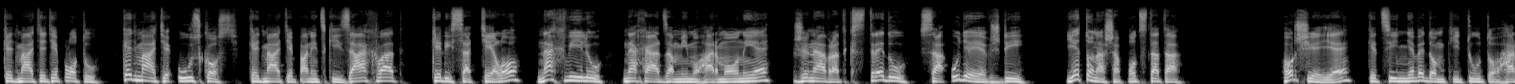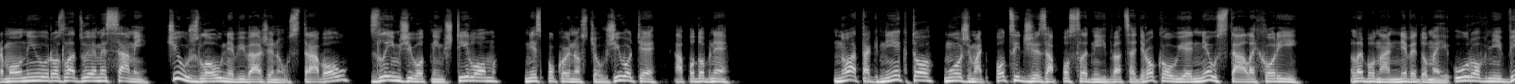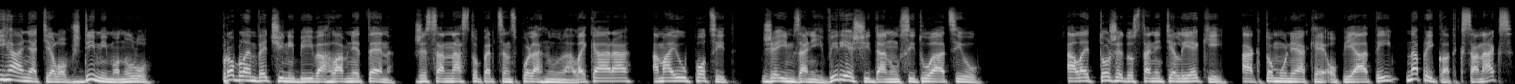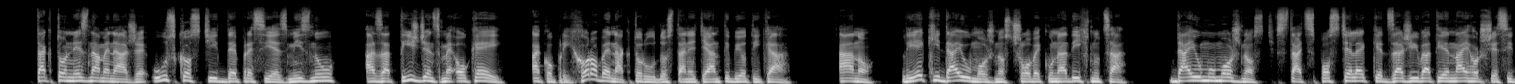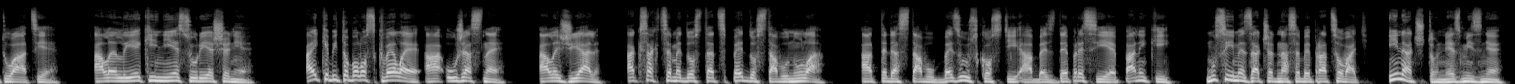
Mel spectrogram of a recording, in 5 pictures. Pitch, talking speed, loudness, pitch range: 135 Hz, 145 wpm, -15 LUFS, 120-155 Hz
